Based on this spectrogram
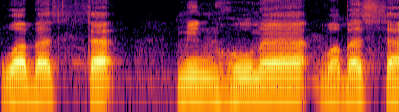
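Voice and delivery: slow, drawn-out chanted tilawat; Quran recitation. Shown as a demonstration. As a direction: recite melodically, stretching every vowel. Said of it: "زا کو سختی سے".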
